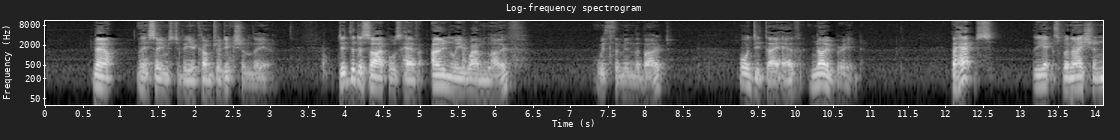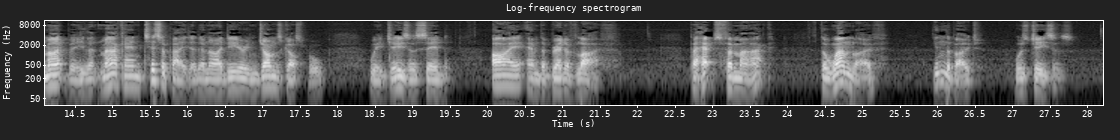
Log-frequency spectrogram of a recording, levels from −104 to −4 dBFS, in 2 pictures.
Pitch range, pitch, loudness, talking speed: 90-120 Hz, 100 Hz, -24 LUFS, 125 wpm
